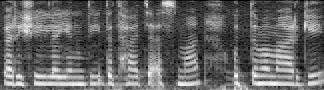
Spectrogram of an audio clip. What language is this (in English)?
Sanskrit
